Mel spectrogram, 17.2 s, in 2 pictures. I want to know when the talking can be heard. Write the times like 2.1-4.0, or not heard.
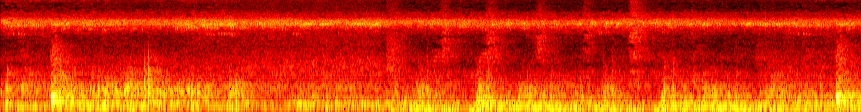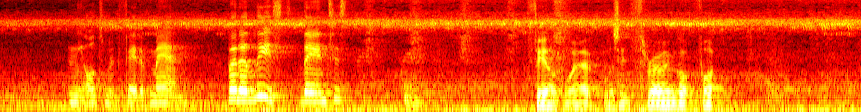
9.3-12.1, 13.9-15.8.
